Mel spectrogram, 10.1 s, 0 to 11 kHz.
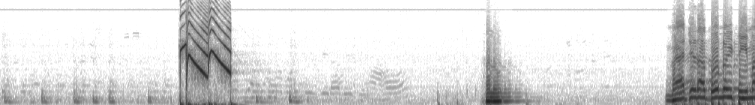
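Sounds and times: faint low beats: 0.0s - 7.2s
high electronic tone dropping in pitch: 2.4s - 3.2s.

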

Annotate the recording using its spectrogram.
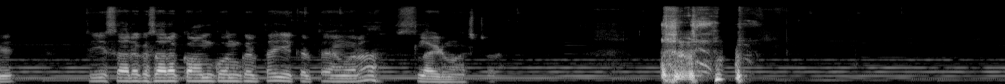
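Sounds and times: quiet background music: 0.0s - 10.0s
man coughing: 6.6s - 7.7s.

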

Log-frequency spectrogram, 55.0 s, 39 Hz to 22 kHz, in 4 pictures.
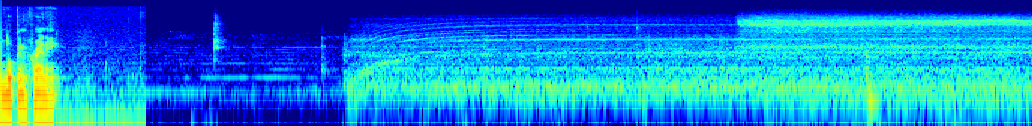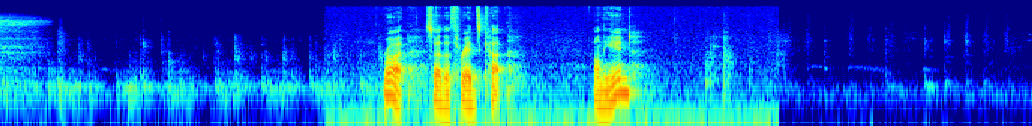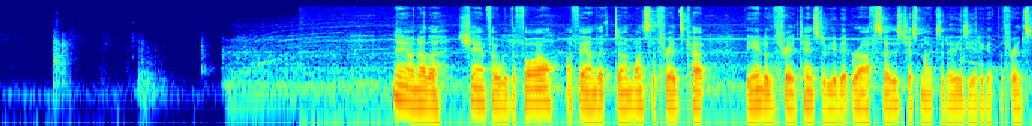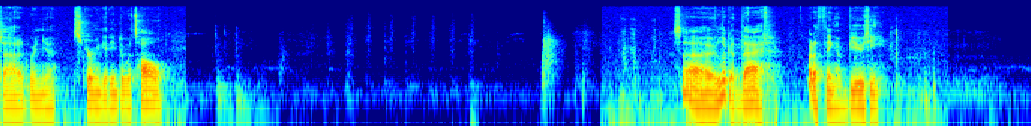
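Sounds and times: lathe motor humming: 4.6s - 14.4s, 30.5s - 40.8s.

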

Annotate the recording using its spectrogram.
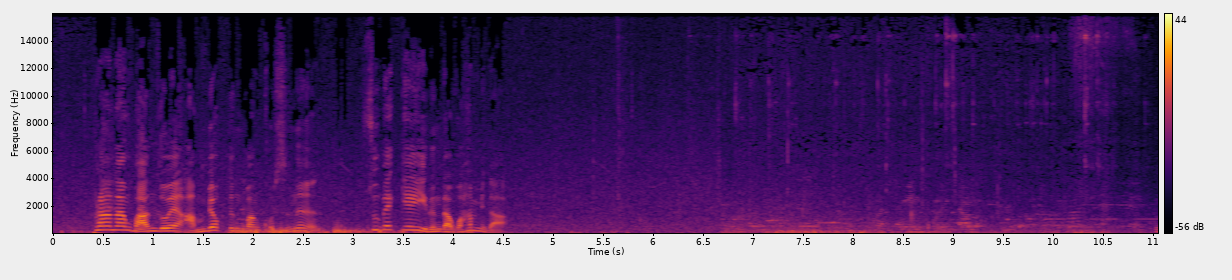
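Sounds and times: indistinct voices talking: 6.7s - 11.0s.

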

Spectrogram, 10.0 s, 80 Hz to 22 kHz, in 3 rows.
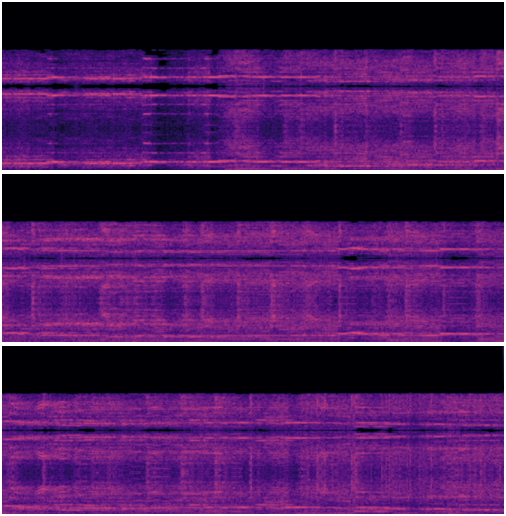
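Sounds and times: folk band playing dance music: 0.0s - 10.0s
guitar: 0.0s - 10.0s.

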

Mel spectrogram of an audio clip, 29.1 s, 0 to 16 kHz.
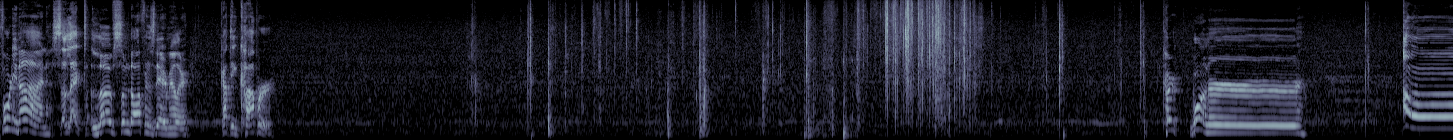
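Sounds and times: plastic crinkling: 10.6s - 14.5s, 15.2s - 20.0s.

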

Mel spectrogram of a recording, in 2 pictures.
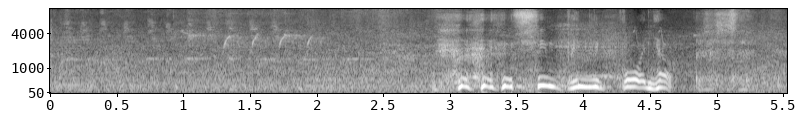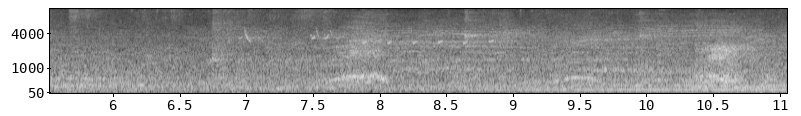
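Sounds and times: steady low background noise: 0.0s - 11.0s.

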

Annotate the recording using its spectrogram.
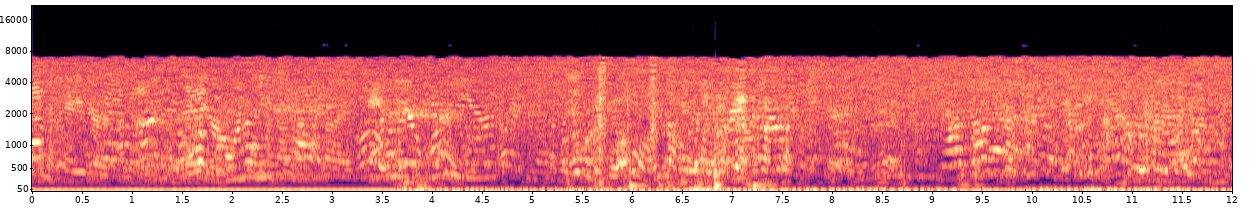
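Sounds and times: indistinct group chatter: 0.0s - 12.0s.

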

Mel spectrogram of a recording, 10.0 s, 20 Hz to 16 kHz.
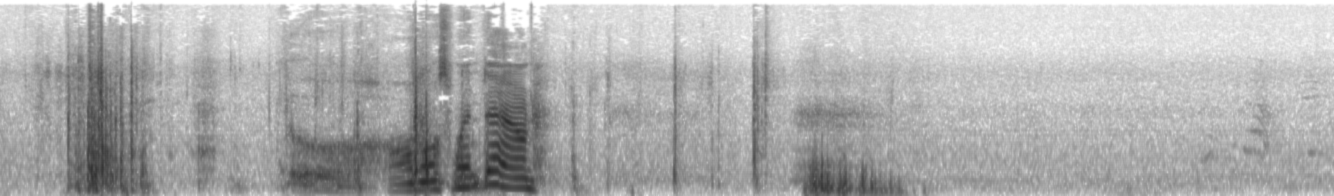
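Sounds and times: low scuffing rustle: 0.0s - 5.9s
faint outdoor background: 0.0s - 10.0s.

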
